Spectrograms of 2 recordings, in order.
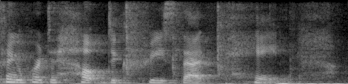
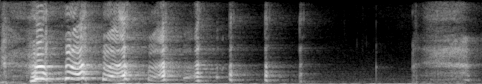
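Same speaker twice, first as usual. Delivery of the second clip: loud laugh; 14 semitones higher, 10 dB louder than usual. Real, not acted. Laughing at the stream name.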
